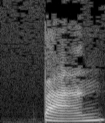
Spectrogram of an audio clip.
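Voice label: "ban", pinyin, third tone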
